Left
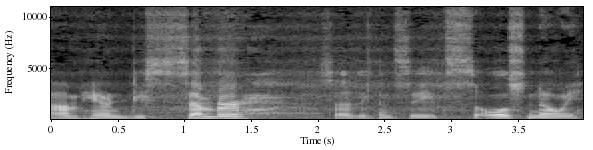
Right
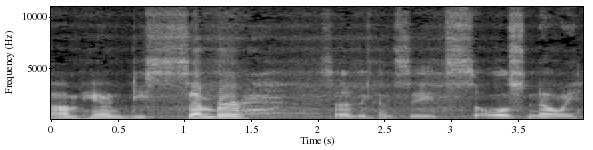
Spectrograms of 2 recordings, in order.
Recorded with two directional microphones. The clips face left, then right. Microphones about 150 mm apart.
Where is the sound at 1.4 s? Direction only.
15° right (ahead or behind).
